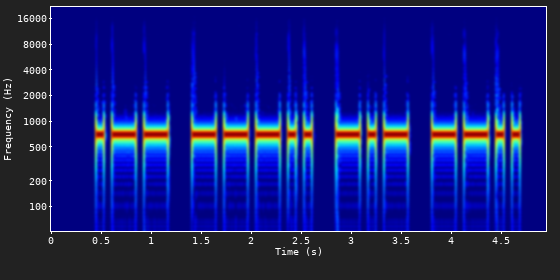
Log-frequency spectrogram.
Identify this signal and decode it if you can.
Morse code, heard as a keyed tone, about 15 wpm, 700 Hz. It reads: W8KZ
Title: USA Call Signs - 4 Characters - Repeated 2x - 15wpm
